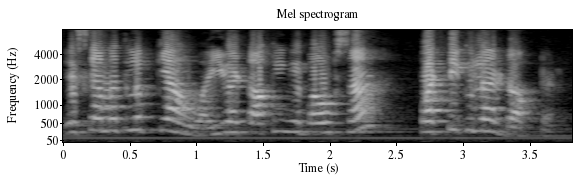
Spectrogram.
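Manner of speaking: usual speaking voice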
